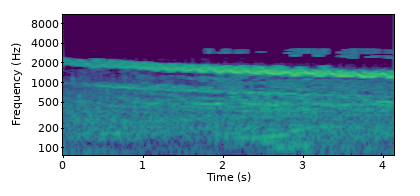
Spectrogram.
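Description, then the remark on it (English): A bearded seal's underwater trill, recorded with a hydrophone, glides slowly downward in one long, continuous warbling glissando call, loud, over a steady low rumble of water noise. “Yep, these weird alien-like noises are bearded seals.”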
